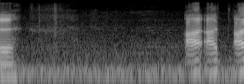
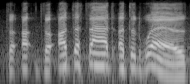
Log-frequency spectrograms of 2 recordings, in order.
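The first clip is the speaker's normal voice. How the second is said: louder, mocking Aussie twang on "other side of the world"; teasing a co-host in an Aussie accent; 4 semitones higher, 6 dB louder than usual. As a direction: echo his words back in a teasing Aussie accent. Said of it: "I wasn't trying to do an Aussie accent".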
